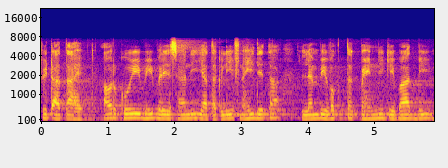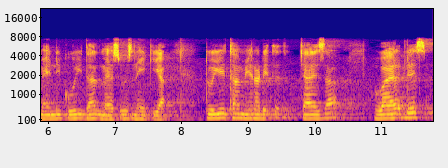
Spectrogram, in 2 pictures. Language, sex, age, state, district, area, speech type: Urdu, male, 18-30, Uttar Pradesh, Balrampur, rural, spontaneous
